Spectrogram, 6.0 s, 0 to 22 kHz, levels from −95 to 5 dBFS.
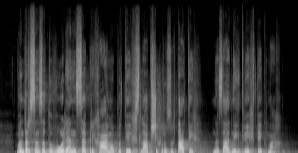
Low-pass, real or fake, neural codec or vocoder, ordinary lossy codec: none; fake; vocoder, 44.1 kHz, 128 mel bands, Pupu-Vocoder; none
